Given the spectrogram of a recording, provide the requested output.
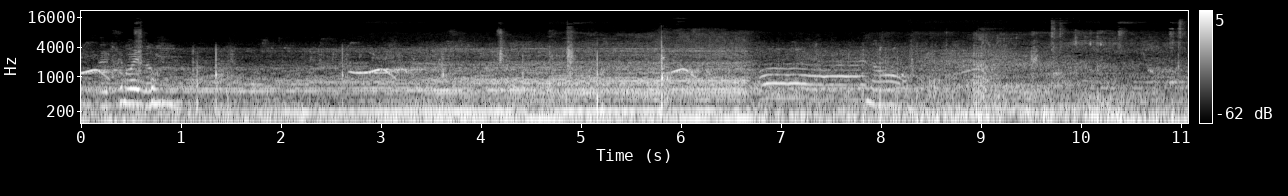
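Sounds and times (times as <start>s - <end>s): motor vehicle engine hum: 0.0s - 11.0s.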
